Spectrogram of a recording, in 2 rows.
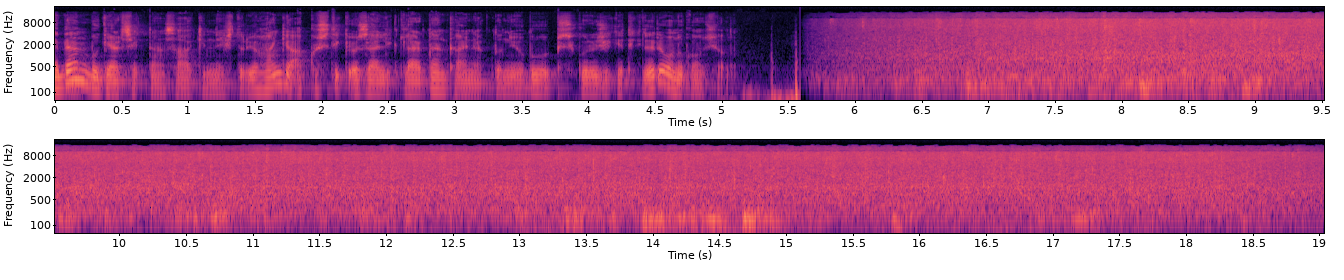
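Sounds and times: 
speech: 0:00.0 - 0:06.4
hard rain pouring: 0:05.6 - 0:19.0.

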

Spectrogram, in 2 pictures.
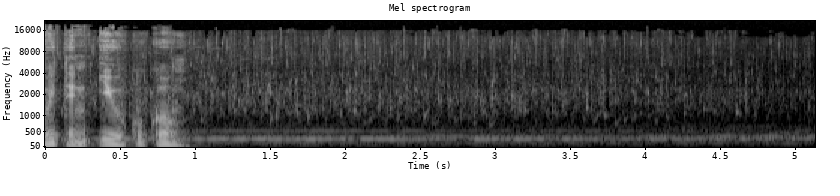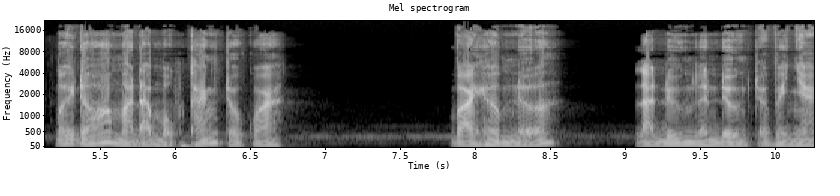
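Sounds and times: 
speech: 0:00.0 - 0:01.0, 0:05.2 - 0:06.8, 0:07.8 - 0:10.2
stream murmuring and trickling: 0:00.0 - 0:06.6.

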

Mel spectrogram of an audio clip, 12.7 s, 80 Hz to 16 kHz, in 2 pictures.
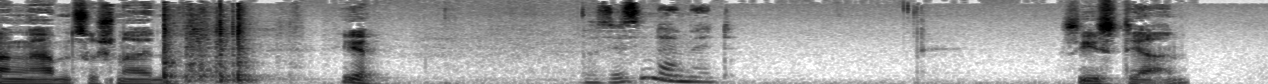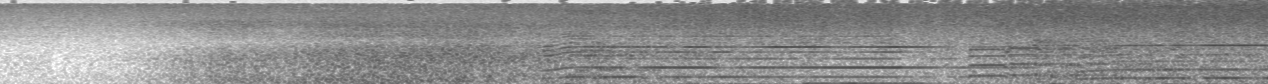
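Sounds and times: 
speech: 0:00.0 - 0:02.0, 0:02.9 - 0:03.8, 0:05.3 - 0:06.0
large ocean surf breaking: 0:07.0 - 0:10.3
sustained musical tones: 0:08.9 - 0:12.6.

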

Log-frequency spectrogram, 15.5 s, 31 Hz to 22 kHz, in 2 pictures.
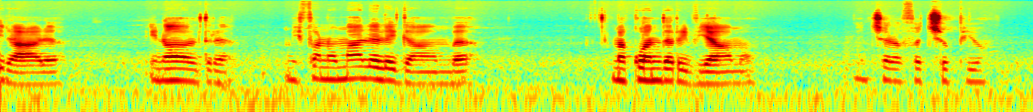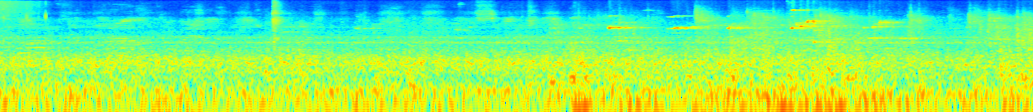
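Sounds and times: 
speech: 0:00.0 - 0:03.6, 0:04.6 - 0:05.8, 0:06.4 - 0:07.6
train wheels rumbling on track: 0:00.0 - 0:07.9.

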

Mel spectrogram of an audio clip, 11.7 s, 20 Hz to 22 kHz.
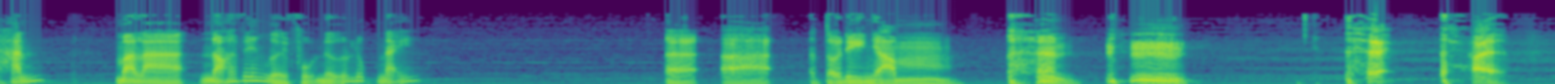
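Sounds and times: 
speech: 0:00.1 - 0:03.2, 0:05.0 - 0:09.0, 0:10.1 - 0:11.4
elderly man raspy coughing: 0:07.6 - 0:09.0, 0:10.1 - 0:11.3.

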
